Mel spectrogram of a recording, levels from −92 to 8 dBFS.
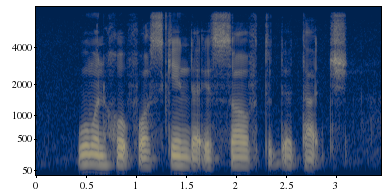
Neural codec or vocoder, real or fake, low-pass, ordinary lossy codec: none; real; 7.2 kHz; none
